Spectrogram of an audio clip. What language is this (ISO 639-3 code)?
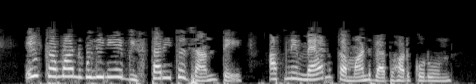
ben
